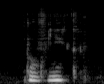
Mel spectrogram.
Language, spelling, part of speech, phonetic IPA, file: Polish, równik, noun, [ˈruvʲɲik], LL-Q809 (pol)-równik.wav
